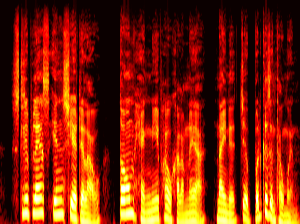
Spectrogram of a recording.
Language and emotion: Bodo, happy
